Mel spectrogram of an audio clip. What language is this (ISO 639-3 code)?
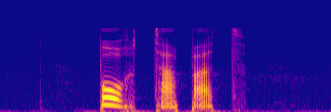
swe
